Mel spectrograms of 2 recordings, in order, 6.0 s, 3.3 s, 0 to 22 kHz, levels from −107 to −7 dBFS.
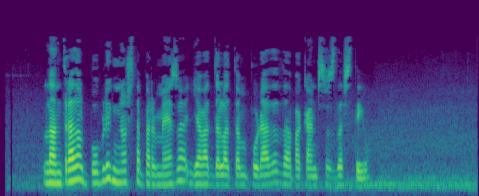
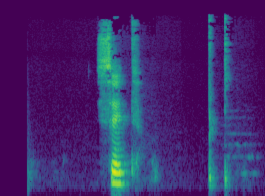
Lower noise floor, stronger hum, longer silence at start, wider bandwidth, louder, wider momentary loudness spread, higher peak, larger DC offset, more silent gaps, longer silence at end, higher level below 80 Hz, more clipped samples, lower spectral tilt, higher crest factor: second, -49 dBFS vs -82 dBFS; neither; second, 0.55 s vs 1.25 s; second, 11.5 kHz vs 16.5 kHz; second, -29 LUFS vs -22 LUFS; first, 26 LU vs 22 LU; about the same, -6 dBFS vs -4 dBFS; neither; neither; second, 0 s vs 0.45 s; about the same, -76 dBFS vs -76 dBFS; neither; first, -5 dB/octave vs -3 dB/octave; about the same, 24 dB vs 26 dB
